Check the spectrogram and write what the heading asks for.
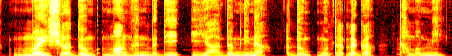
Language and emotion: Manipuri, neutral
